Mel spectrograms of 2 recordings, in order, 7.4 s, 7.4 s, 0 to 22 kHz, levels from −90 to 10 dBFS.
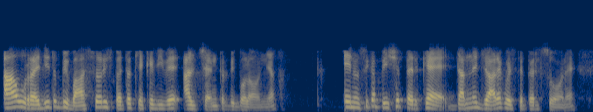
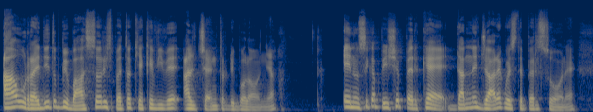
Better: second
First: phone-call audio; poor line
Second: none

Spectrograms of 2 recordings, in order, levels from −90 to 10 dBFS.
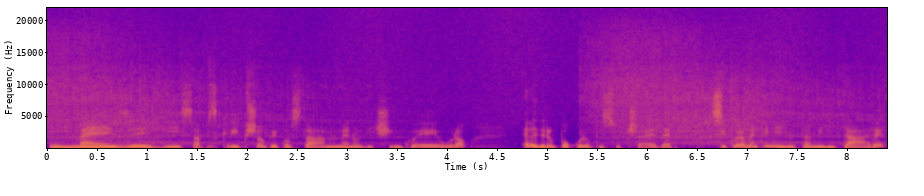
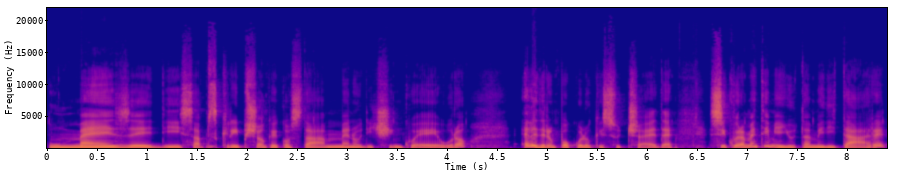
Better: second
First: hiss; loud; throughout; 9 dB below the speech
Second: none

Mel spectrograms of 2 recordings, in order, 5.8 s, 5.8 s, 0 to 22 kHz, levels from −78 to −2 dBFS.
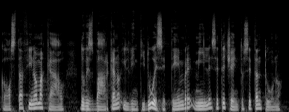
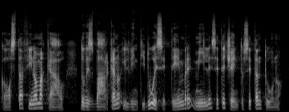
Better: first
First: none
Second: thin; very; fading below 500 Hz

